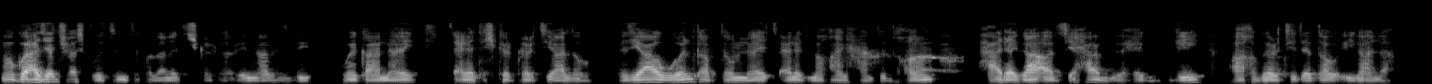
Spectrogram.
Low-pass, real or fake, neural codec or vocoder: 7.2 kHz; fake; codec, 16 kHz in and 24 kHz out, 1.1 kbps, FireRedTTS-2 codec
